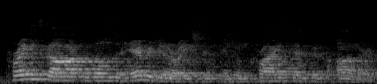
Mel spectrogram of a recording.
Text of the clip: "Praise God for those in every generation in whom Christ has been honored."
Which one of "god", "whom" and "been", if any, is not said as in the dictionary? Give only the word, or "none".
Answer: none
